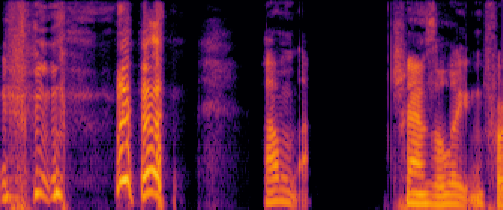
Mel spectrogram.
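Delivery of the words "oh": very high, panicky dog voice crying out. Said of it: "the dogs are like".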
